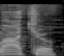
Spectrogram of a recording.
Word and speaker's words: Macchio: Não sei pronunciar o nome dele. Ralph Macchio. – Macchio.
